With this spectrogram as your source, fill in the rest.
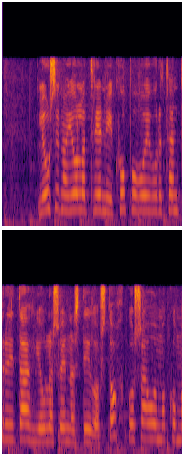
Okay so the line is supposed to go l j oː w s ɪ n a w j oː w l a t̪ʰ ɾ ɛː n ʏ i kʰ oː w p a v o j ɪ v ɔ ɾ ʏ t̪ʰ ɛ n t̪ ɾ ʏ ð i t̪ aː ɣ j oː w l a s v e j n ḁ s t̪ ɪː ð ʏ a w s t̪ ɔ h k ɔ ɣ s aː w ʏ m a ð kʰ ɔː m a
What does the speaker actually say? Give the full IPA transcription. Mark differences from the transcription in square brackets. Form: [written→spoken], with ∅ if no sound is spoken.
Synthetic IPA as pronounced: l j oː w s ɪ n a w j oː w l a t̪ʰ ɾ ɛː n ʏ i kʰ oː w p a v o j ɪ v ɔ ɾ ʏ t̪ʰ ɛ n t̪ ɾ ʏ ð i t̪ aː ɣ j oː w l a s v e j n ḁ s t̪ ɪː [ð→ɣ] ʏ a w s t̪ ɔ h k ɔ ɣ s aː w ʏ m a ð kʰ ɔː m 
